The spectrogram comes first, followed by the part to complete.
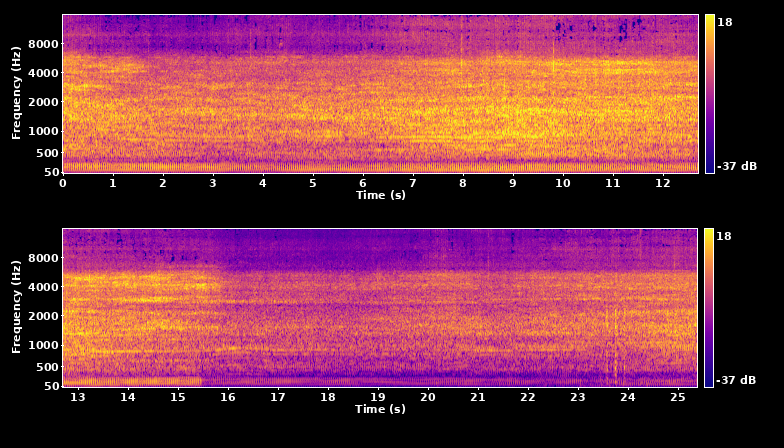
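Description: Ride-on lawn mower engine running steadily as the mower drives across the lawn. About two-thirds of the way through the engine note drops suddenly and stays quieter.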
